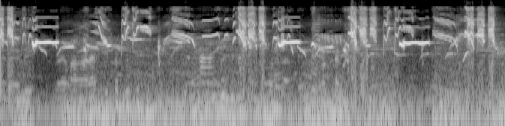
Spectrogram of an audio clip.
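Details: Singing Oriental magpie-robin, used as a lure to stir up rivals; clear whistled notes and twisting slurs alternate with loud rasping bursts repeated roughly every one to two seconds, with soft background hum.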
